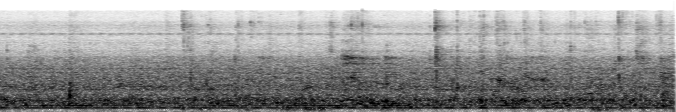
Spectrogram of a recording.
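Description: Quiet chewing of panipuri with a few faint clicks, over a steady low hum.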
